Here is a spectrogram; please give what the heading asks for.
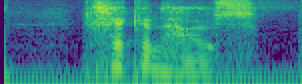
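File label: "gekkenhuis", Dutch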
